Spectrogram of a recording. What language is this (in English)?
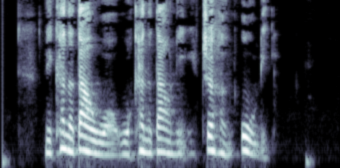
Chinese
